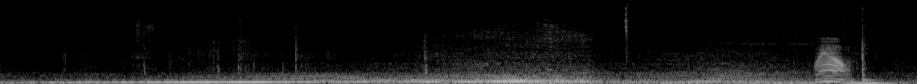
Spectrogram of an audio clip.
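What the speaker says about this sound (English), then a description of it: "some people in some old-timey cars just drove by going for a Sunday drive" Old-timey cars driving past on a Sunday drive, a rising and fading engine rumble that swells over several seconds, with a sharper whine and rumble near the end.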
